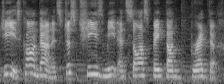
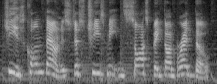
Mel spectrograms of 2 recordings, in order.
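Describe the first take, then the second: First: It is read in the reader's plain voice. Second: It is read in Darcy's put-on accent.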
